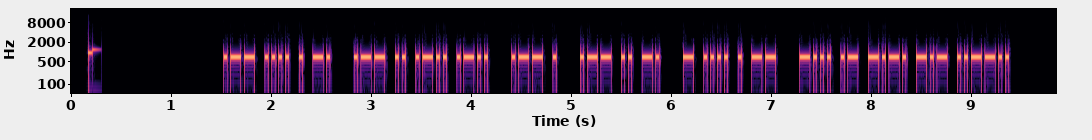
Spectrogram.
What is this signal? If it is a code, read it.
Morse code, heard as a keyed tone, about 34 wpm, 700 Hz. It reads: WHEN WILL WE WIN THEM BACK?
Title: Sentences from Top 1500 Words 35wpm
